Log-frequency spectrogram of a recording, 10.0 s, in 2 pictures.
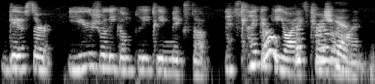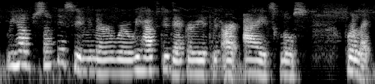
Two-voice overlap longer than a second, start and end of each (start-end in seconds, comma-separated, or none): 3.5-4.7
